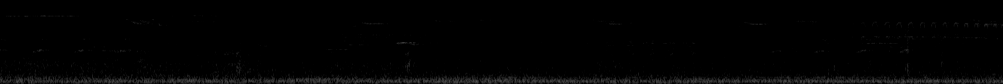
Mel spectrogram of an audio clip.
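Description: Quiet woodland ambience: small birds chirping now and then, with a fast trill near the end, over a faint steady low rumble.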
